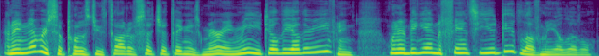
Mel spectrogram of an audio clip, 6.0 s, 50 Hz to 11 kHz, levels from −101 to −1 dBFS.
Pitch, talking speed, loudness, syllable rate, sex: 210 Hz, 280 wpm, -15 LUFS, 6.8 syllables/s, male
